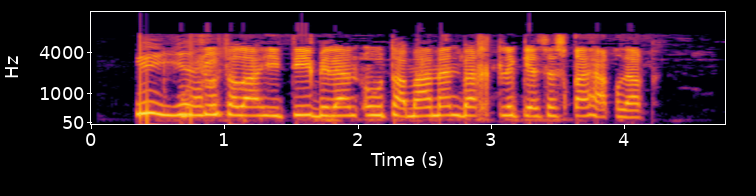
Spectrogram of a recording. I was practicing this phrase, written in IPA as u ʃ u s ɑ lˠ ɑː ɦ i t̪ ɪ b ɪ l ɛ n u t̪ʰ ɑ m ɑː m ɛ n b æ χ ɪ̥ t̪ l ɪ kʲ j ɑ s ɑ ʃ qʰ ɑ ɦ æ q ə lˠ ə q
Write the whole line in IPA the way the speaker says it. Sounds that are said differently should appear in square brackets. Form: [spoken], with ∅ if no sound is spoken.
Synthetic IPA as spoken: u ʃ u s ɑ lˠ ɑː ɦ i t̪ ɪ b ɪ l ɛ n u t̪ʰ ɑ m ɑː m ɛ n b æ χ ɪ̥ t̪ l ɪ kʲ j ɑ [ʃ] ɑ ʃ [q] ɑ ɦ æ q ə lˠ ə q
